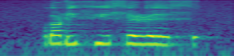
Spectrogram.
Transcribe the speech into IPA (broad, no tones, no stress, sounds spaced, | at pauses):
ɾ ɔ ɽ i fʲ e x e ɭ e x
